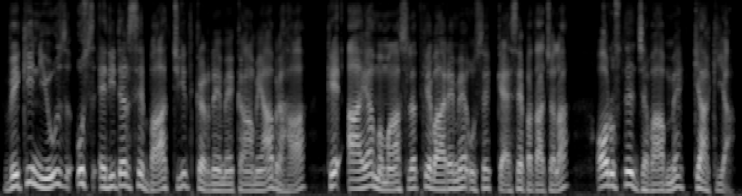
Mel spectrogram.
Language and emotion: Urdu, neutral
